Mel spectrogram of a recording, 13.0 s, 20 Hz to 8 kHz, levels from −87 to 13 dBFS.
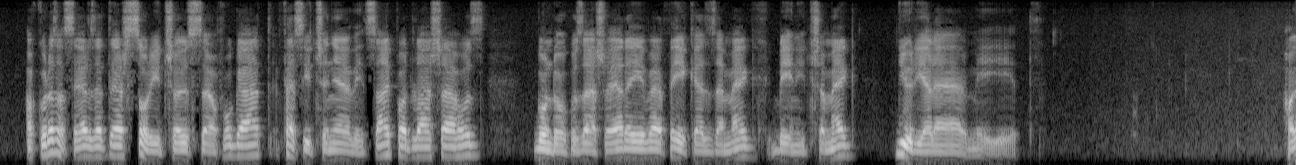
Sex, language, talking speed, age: male, Hungarian, 95 wpm, 20-39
